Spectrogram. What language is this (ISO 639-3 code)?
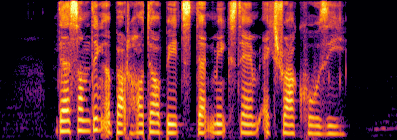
eng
